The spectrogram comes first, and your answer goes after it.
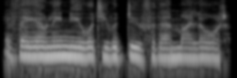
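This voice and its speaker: An actress playing a proud, resolute retainer of a lord, speaking formally and earnestly in a video game cutscene. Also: female voice, deep voice, flat delivery, fairly quick, mellow, no room sound, studio quality. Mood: solemn, resolute. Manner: formal, archaic, earnest diction.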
